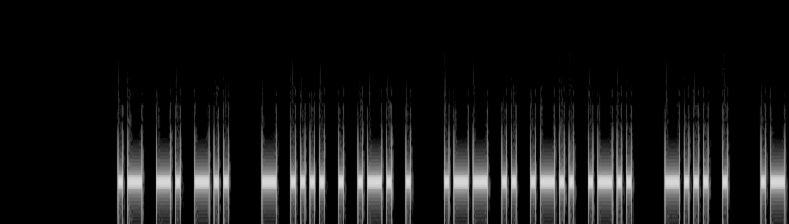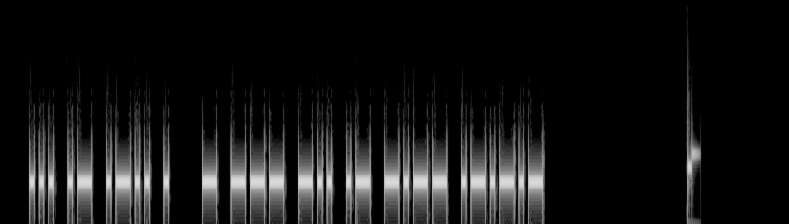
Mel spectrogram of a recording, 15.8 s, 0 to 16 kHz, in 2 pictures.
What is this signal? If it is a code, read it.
Morse code, heard as a keyed tone, about 25 wpm, 700 Hz. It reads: AND THERE WILL BE A SALE TODAY.
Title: Sentences from Top 1400 Words 25wpm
